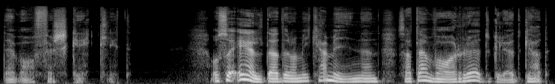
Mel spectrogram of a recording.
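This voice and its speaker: A storyteller reading a fairy tale aloud in a lively, expressive way. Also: mid-range voice, vocal fry, dry recording, clean studio sound.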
